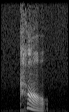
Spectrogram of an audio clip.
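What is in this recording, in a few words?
"tao", Mandarin Chinese; phan biet am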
